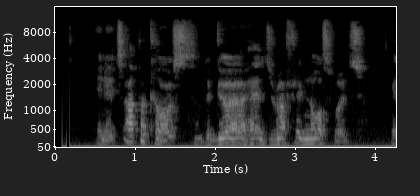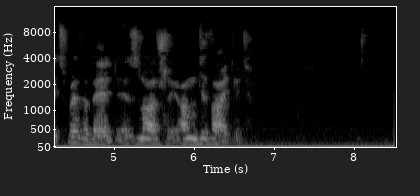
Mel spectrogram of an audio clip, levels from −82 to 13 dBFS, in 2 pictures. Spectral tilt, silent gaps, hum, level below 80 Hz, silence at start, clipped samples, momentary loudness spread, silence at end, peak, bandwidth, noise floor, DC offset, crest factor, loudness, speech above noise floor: -3 dB/octave; none; none; -64 dBFS; 0.05 s; under 0.1%; 12 LU; 0 s; -18 dBFS; 11.5 kHz; -62 dBFS; 1%; 22 dB; -37 LUFS; 24 dB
